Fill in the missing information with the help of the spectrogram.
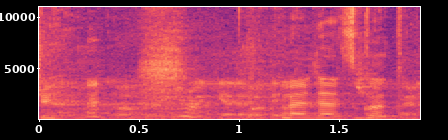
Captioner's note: laughing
